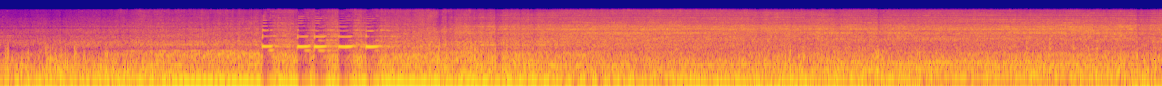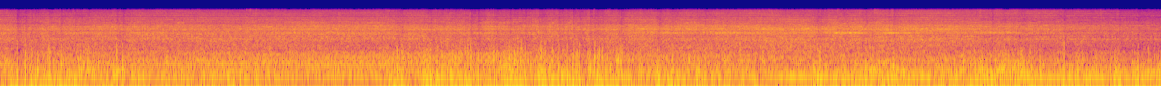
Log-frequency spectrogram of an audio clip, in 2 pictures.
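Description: Passenger train passing close by. About three seconds in, the locomotive gives a few short horn toots. After that comes the steady rumble and rattle of the coaches rolling past on the rails.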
